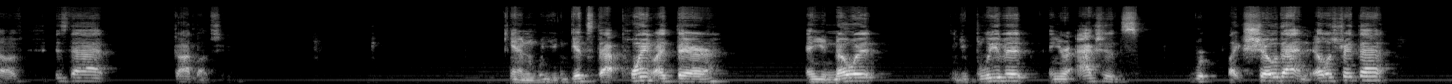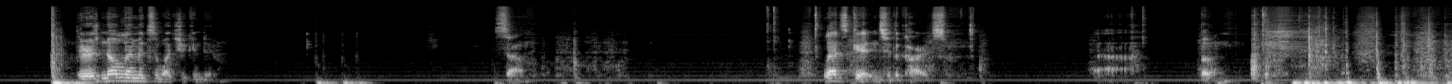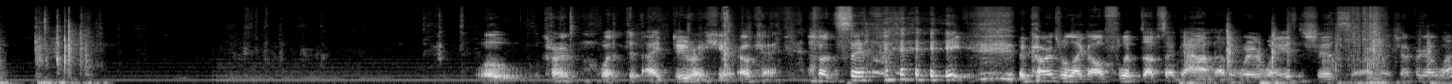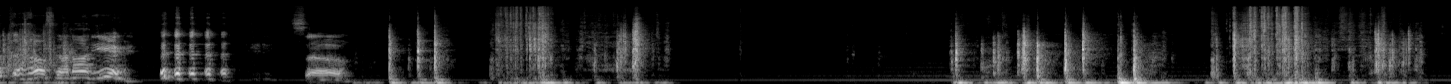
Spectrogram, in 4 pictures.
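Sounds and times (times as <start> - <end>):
cards being shuffled: 27.1 - 34.9, 40.9 - 44.4, 48.5 - 54.6, 55.6 - 58.0
cards clicking and tapping: 47.5 - 50.3, 53.1 - 57.8.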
